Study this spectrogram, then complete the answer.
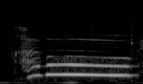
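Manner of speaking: high cheering bravo; delighted kids' show praise; excited praise. Acted. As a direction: cheer the little one on. Praising child's answer.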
